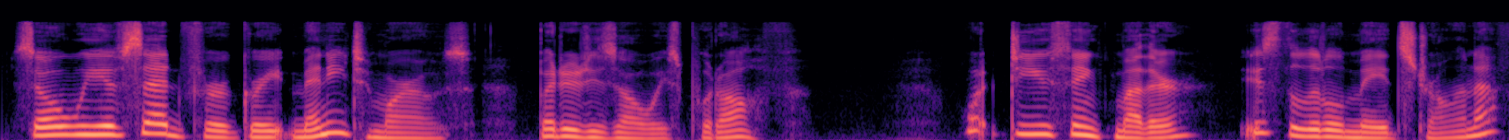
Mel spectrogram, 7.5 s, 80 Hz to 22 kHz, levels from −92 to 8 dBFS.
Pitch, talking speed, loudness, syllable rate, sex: 195 Hz, 205 wpm, -18 LUFS, 5.4 syllables/s, female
